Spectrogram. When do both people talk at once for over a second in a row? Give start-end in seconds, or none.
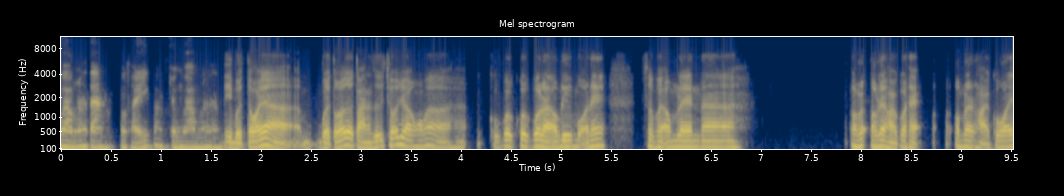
none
